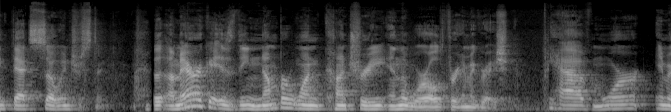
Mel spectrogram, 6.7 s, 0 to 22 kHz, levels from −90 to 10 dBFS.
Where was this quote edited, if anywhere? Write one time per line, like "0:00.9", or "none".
0:01.6
0:05.5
